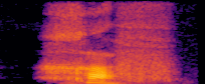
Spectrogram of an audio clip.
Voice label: "Chaf", Hebrew; hebrew introduction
